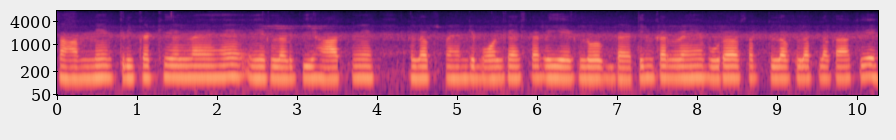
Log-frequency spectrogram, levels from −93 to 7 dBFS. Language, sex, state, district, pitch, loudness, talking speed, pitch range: Hindi, male, Uttar Pradesh, Muzaffarnagar, 140 Hz, -18 LUFS, 165 wpm, 135-140 Hz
